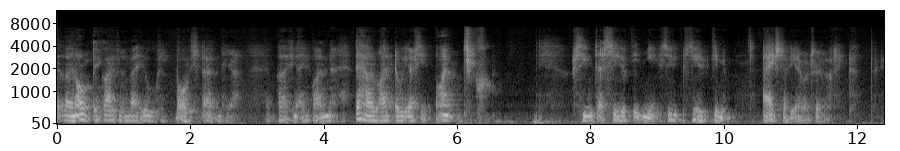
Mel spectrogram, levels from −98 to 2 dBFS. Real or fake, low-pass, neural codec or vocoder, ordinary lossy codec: fake; 7.2 kHz; codec, 16 kHz, 1 kbps, FunCodec, trained on LibriTTS, 50 frames a second; none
